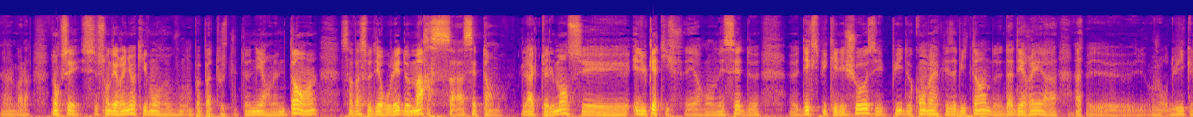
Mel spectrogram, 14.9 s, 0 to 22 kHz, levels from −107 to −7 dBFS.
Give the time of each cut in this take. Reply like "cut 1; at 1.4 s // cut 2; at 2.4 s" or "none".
cut 1; at 13.5 s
